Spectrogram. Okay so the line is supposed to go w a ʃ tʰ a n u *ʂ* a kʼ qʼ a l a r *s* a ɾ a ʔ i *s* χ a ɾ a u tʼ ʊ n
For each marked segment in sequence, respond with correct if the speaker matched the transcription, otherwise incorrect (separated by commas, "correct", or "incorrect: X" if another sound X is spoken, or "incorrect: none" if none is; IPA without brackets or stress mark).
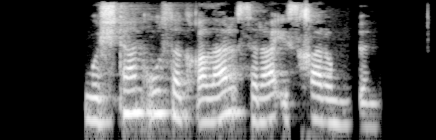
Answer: incorrect: s, correct, correct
